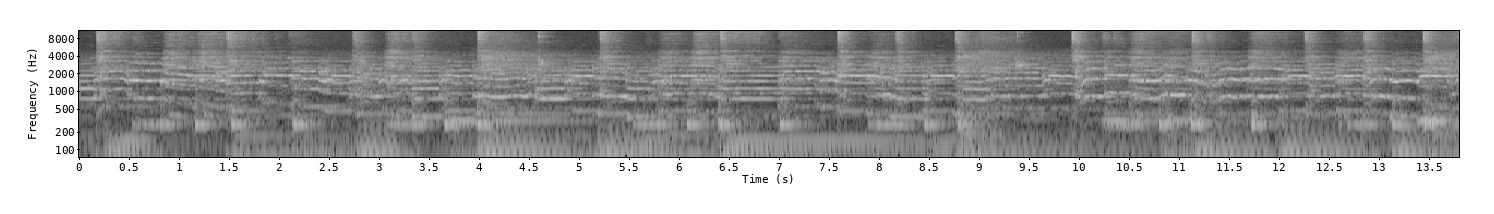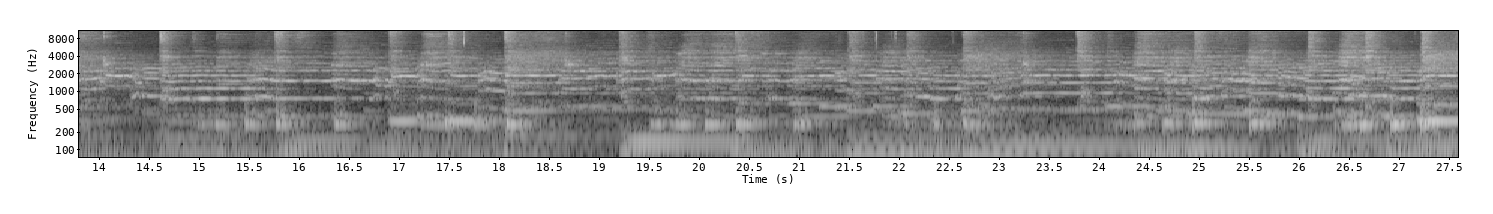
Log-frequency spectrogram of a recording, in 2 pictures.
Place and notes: Beitou - Taiwanese Opera
Taiwanese Opera, Sony PCM D50 + Soundman OKM II
Taipei City, Taiwan, 21 July 2013, 15:06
